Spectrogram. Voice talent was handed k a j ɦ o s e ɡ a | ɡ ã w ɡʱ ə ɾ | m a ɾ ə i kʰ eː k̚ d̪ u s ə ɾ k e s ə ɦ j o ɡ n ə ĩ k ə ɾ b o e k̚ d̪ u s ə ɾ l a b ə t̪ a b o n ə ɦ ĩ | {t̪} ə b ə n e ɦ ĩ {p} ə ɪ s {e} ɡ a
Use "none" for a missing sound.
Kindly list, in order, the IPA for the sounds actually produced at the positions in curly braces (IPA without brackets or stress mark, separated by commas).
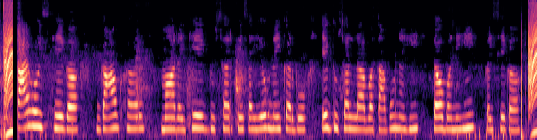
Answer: t̪, k, e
